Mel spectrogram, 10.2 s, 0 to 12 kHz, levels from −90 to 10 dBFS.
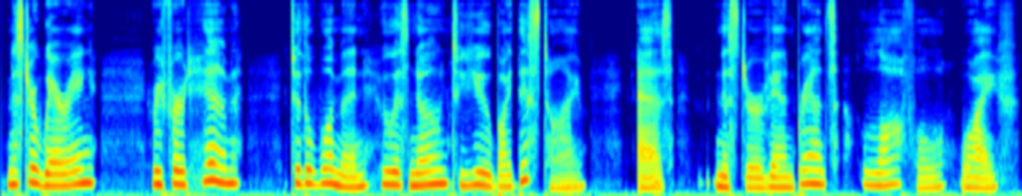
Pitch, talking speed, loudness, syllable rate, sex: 210 Hz, 125 wpm, -17 LUFS, 3.2 syllables/s, female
